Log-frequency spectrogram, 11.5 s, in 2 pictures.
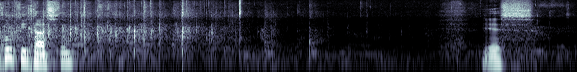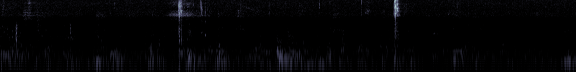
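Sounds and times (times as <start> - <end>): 
speech: 0.0 - 1.0, 4.8 - 5.4
audience applause: 0.0 - 3.0.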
